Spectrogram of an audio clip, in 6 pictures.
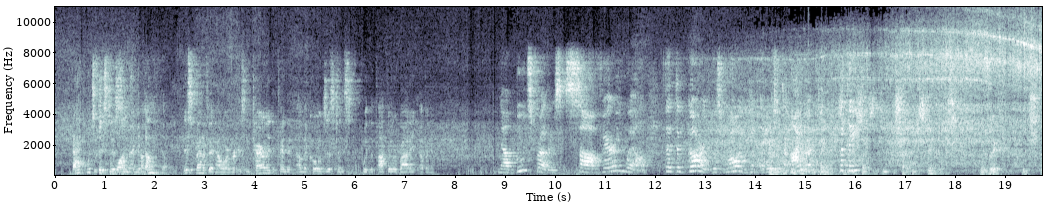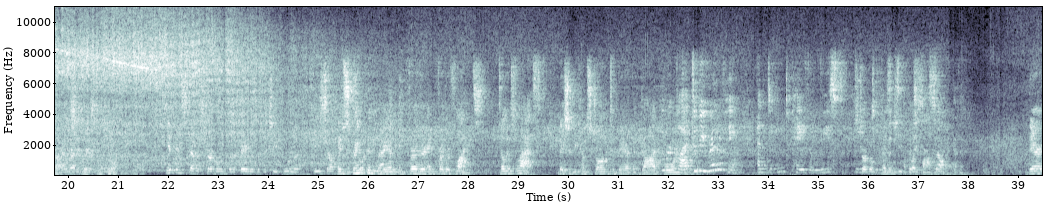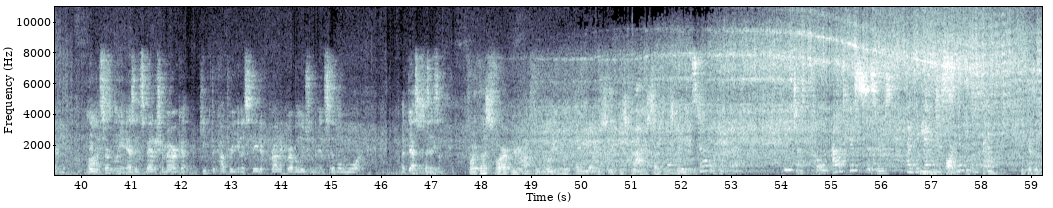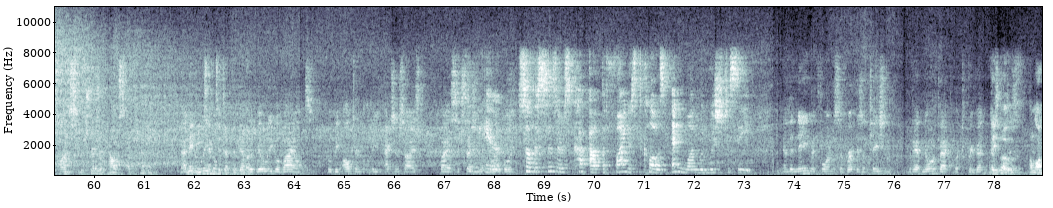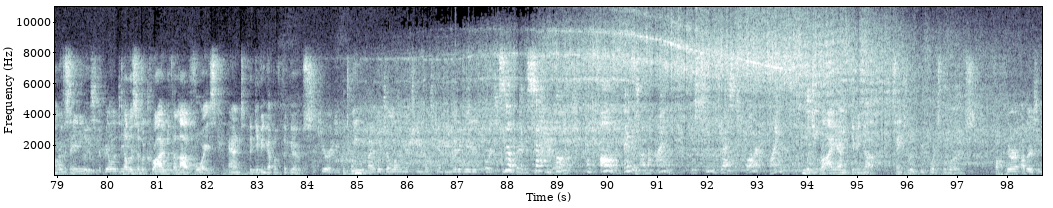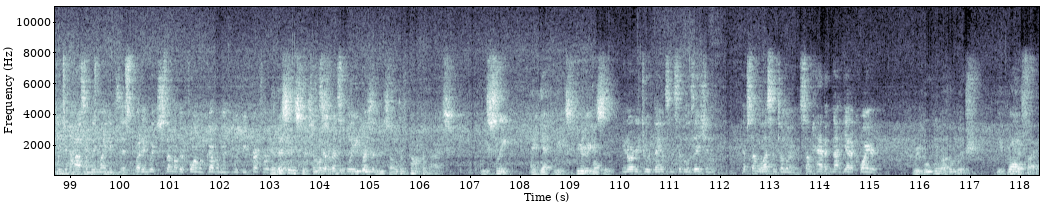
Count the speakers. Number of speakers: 4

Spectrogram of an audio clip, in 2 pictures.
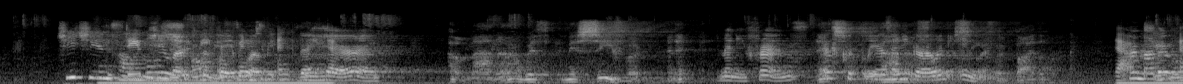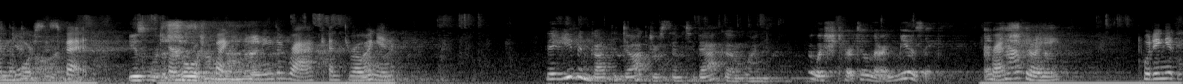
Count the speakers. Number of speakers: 4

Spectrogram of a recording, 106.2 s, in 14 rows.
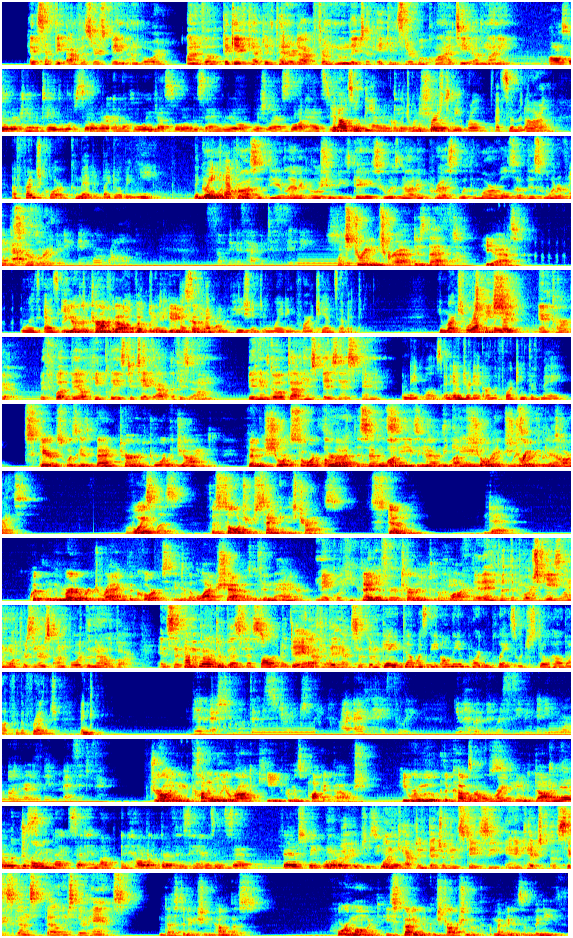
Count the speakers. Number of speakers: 6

